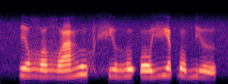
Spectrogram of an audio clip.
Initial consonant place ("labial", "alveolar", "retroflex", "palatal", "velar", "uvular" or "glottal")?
uvular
